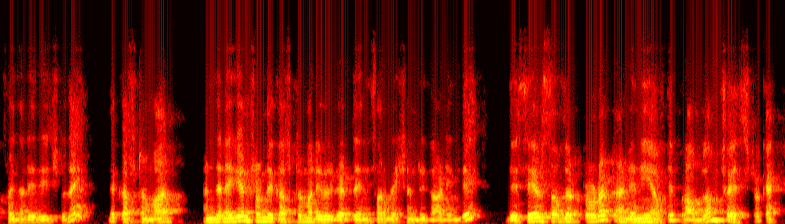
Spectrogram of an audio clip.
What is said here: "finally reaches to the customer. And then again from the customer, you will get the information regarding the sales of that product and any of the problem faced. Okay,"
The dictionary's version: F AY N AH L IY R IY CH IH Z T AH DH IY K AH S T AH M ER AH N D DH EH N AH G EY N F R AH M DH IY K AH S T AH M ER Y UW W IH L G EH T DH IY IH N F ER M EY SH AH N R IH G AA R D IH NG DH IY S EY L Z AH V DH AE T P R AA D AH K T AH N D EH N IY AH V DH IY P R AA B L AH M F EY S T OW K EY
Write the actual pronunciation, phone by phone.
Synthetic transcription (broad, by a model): F AY N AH L IY R IY CH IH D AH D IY K AH S T AH M ER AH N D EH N AH G EY N F R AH M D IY K AH S T AH M ER Y UW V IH L G EH T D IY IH N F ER M EY SH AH N R IH G AA R D IH NG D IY S EY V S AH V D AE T P R AA D AH K T AH N D EH N IY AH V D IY P R AA B L AH M F EY S T OW K EY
